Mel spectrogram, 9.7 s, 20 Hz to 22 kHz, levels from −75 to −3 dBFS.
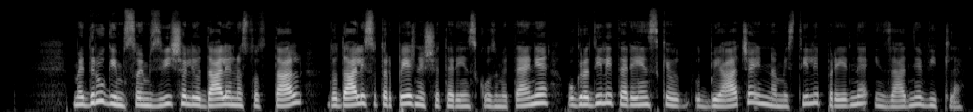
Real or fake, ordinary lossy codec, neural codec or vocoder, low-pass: real; MP3, 96 kbps; none; 19.8 kHz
